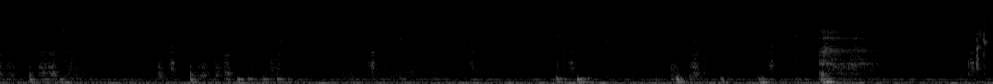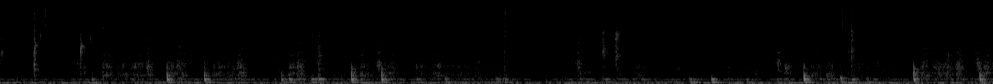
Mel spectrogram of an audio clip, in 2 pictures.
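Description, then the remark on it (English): Someone licks paper: quiet, irregular wet rasps and rustles repeat over about twenty seconds above a faint steady hum, with no talking. “Yeah, if you randomly hear me make this noise, it's because I'm trying to lick the paper.”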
